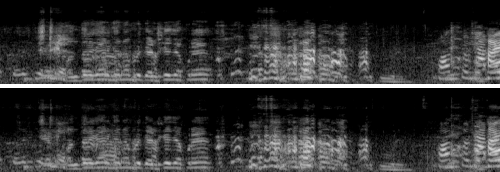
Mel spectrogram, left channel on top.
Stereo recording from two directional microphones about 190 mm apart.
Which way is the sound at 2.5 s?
Centre (ahead or behind).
